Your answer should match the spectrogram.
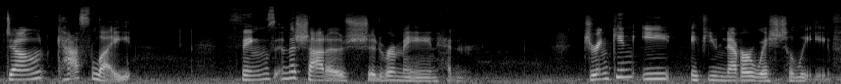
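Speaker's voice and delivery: usual speaking voice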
